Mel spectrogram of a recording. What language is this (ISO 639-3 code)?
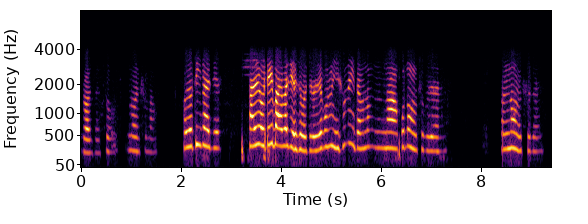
ben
